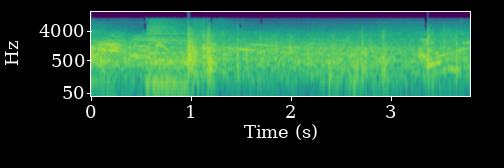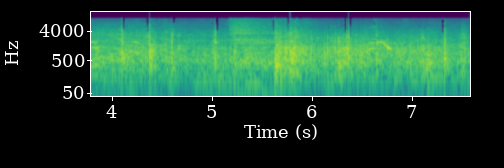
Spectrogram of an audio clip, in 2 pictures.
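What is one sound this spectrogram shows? Fireworks bang and boom in sharp bursts.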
